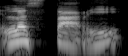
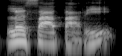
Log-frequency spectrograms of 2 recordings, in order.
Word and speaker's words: Lestari: Karena ibu namanya Sri Lestari, bukan Lesatari, Ya, maka salah baca cara Pak.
